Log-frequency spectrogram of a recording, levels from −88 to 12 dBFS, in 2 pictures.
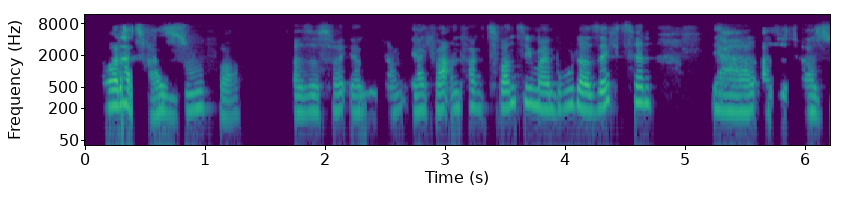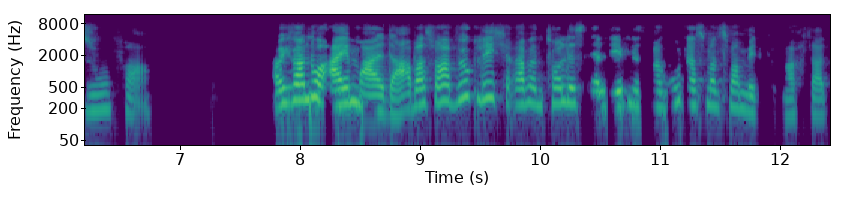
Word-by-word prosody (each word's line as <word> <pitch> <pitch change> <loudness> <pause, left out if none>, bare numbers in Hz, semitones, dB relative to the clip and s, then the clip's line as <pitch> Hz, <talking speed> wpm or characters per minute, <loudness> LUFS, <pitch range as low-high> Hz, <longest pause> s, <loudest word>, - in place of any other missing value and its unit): Aber 220 +2 +2
das 240 0 +2
war 155 - -7
super. 170 -2 -9 0.4
Also, 170 +1 -9
es 170 +2 -10
war 190 0 -10
irgendwann 175 0 -15
ja 180 - -6
ich 185 +1 -13
war 200 +1 -2
Anfang 200 0 -11
20, 240 +4 -5
mein 200 -3 -3
Bruder 200 -1 -3
16. 250 +4 -4 0.5
Ja, 180 -1 -5
also, 180 -1 -10
es - - -21
war 175 -1 -8
super. 180 +4 -11 1.0
Aber 215 - +4
ich 245 - -3
war 285 0 +10
nur 290 -6 +7
einmal 215 -7 +7
da. - - 0
Aber 230 - +4
es 235 - -4
war 275 +2 +5
wirklich 315 0 -1
aber 235 +2 +1
'n 235 -2 -5
tolles 245 0 -1
Erlebnis, 210 +2 -2
war 215 - -6
gut, 245 +4 -10
dass 230 +1 -3
man's 220 -1 -5
mal 210 - -2
mitgemacht 150 -4 -10
hat. 150 -2 -8
205 Hz, 205 wpm, -23 LUFS, 180-240 Hz, 1.0 s, war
